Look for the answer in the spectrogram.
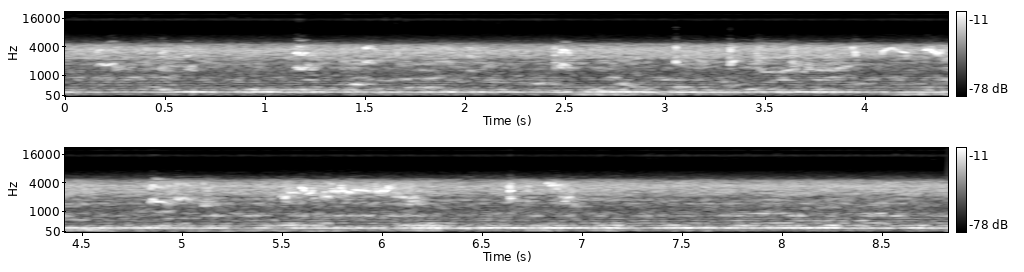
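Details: Pet budgerigar chattering continuously with rapid high warbles, clicks and short squeaky notes, over a steady low hum.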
